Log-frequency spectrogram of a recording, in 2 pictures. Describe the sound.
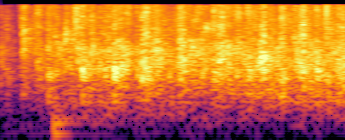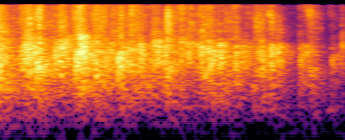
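An audience applauds to welcome a lecturer with dense, sustained clapping that holds steady for about five seconds, then thins near the end.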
